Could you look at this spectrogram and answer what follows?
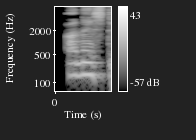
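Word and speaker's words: honest: सी इज अनेस्ट girl, वह एक ईमानदार लड़की है। अब इसमें क्या त्रुटि है, देखिए यच साइलेंट होता है, इसके पहले आपको ए नहीं लगाना पड़ता, एन लगाएंगे, सी इज एन अनेस्ट गर्ल हो जाना चाहिए।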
